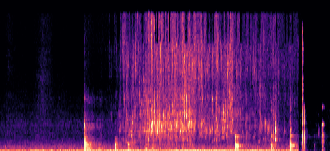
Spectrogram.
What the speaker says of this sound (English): And lastly, we're adding our coffee.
